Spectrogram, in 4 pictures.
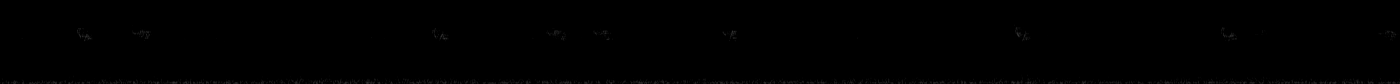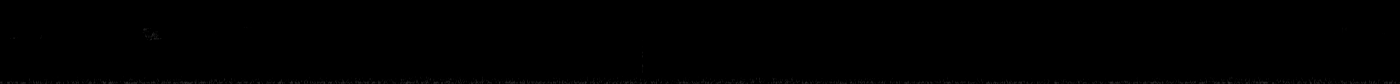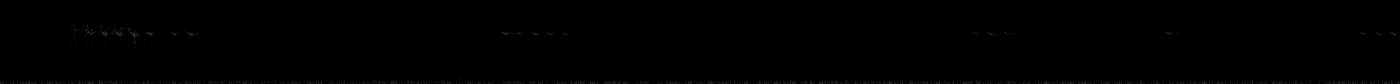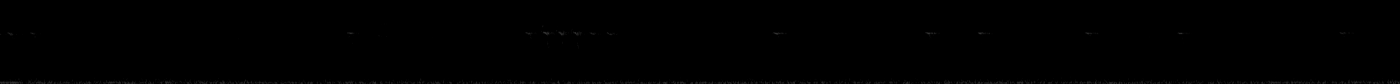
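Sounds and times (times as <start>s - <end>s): low steady hum: 0.0s - 29.4s
faint bird chirps and trills: 0.0s - 56.0s.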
